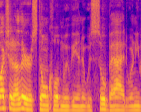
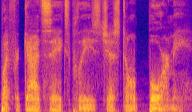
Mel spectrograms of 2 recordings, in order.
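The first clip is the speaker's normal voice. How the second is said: slow, low, measured delivery; movie tough-guy impression; 3 semitones lower, 6 dB quieter, slower than usual. Recalling Major's adversary's great line, slow low impression. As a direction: drag it out softly, with deliberate pauses. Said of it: "what was that great line that he had?".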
